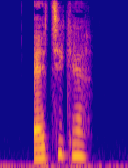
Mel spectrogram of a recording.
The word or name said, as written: attika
